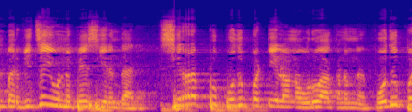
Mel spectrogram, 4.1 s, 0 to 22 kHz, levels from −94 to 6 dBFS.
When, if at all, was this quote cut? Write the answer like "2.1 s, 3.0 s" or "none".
1.5 s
